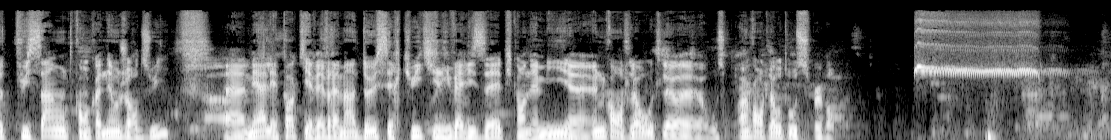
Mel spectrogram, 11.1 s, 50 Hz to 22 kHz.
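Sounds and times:
speech: 0:00.0 - 0:08.5
low noise: 0:00.0 - 0:11.0
whistle blast: 0:09.1 - 0:11.0.

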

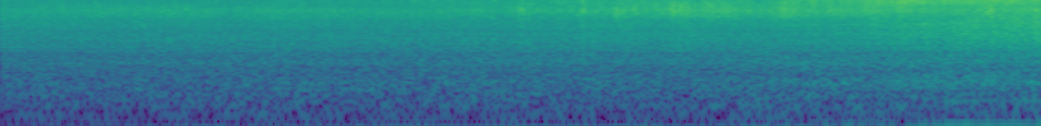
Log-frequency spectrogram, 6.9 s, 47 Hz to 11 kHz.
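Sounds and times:
cars passing on a wet road on a rainy day: 0:00.2 - 0:06.9
vehicle approaching on a wet road: 0:04.3 - 0:06.9.

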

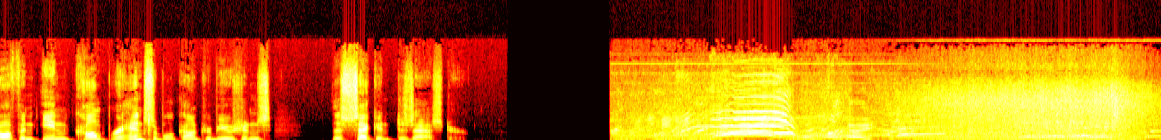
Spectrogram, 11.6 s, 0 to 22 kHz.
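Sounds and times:
speech: 0:00.1 - 0:04.7
surf breaking on a beach in Indonesia piled with used clothing: 0:06.1 - 0:11.6.

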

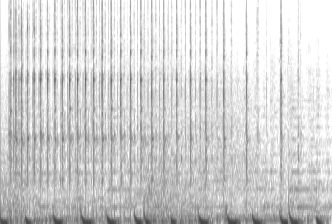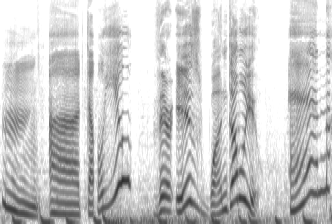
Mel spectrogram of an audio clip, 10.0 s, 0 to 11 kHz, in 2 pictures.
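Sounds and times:
spinning wheel in a word-guessing game ratcheting: 0:00.0 - 0:04.6
speech: 0:05.0 - 0:09.6.

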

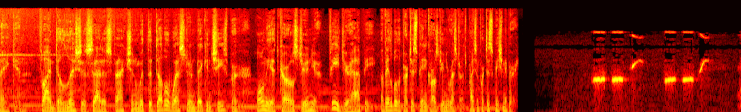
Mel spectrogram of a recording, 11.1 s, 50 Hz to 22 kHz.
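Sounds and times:
whistled advertising jingle: 0:00.0 - 0:02.9, 0:08.9 - 0:10.8
speech: 0:00.6 - 0:07.9.

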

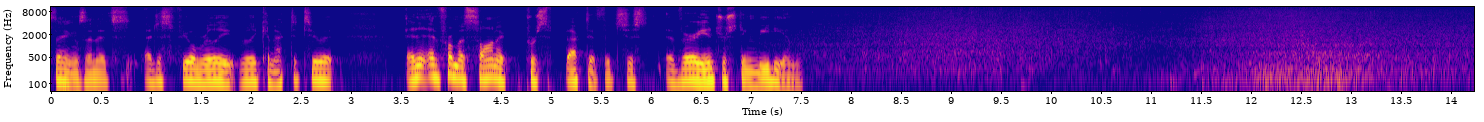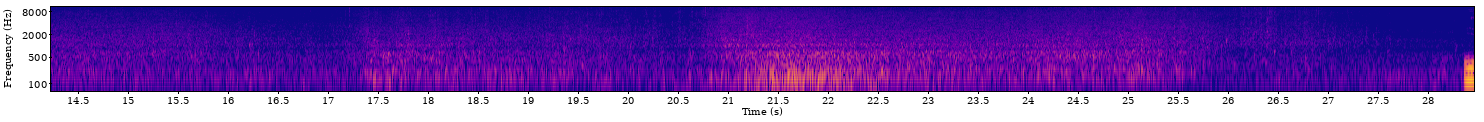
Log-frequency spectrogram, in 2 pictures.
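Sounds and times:
speech: 0:00.0 - 0:07.7
heavy ocean surf with big waves breaking: 0:07.5 - 0:28.4.

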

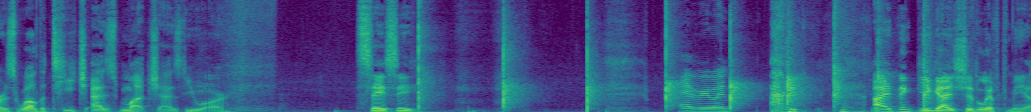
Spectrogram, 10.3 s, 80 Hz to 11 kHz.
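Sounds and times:
speech: 0:00.0 - 0:02.6, 0:03.6 - 0:04.4, 0:06.8 - 0:10.3
small group clapping: 0:04.2 - 0:09.6.

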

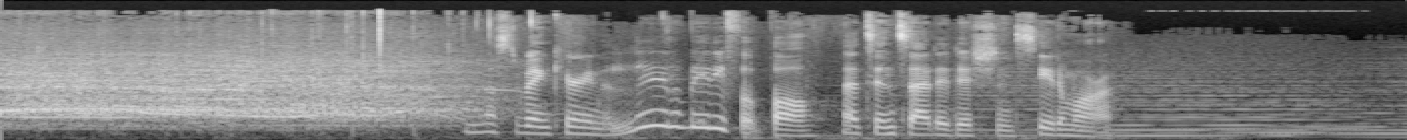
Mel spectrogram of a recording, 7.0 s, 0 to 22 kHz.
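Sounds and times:
large stadium audience cheering at a football game: 0:00.0 - 0:02.6
speech: 0:02.4 - 0:05.9.

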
